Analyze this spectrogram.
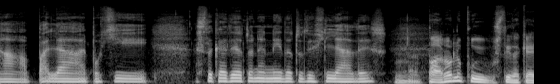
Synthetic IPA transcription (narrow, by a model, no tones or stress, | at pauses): ɐpɐ̰ʎɐe̞̰po̞çist̪iðekɐt̪iɐt̪oene̞nind̪ɐt̪uðio̞çiʎɐðe̞snḛpɐɾo̞lopust̪iðe̞kɐ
